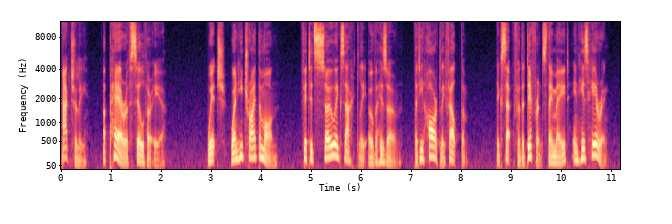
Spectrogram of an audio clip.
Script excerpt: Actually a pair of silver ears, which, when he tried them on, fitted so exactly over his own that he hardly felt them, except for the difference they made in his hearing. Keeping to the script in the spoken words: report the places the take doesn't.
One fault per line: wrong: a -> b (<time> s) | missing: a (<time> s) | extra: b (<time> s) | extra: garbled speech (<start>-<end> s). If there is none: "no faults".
wrong: ears -> ear (1.9 s)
